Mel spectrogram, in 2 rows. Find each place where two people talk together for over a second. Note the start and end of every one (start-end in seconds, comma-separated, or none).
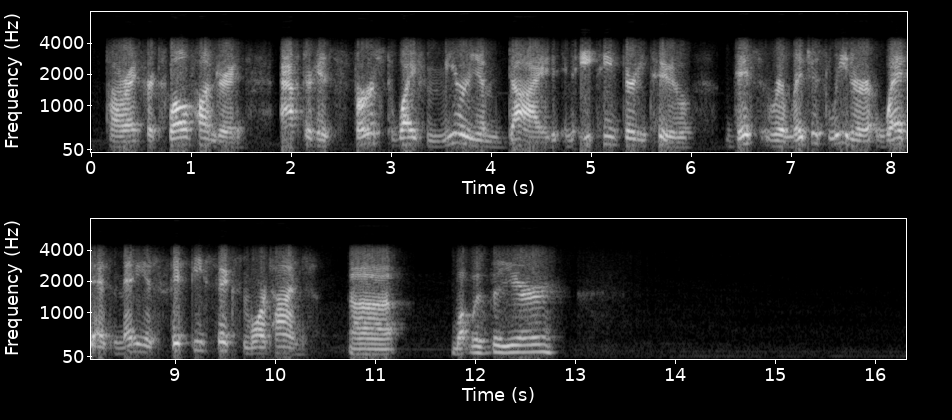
none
